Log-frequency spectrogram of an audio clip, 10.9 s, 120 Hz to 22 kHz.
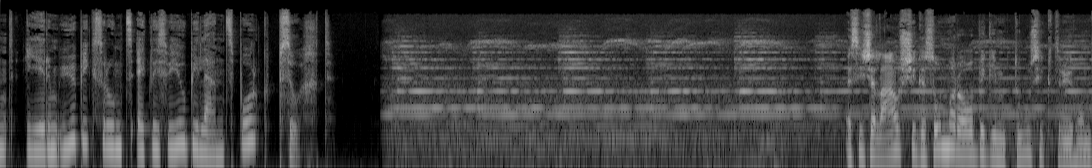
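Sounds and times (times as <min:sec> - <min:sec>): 
speech: 0:00.0 - 0:04.2, 0:08.5 - 0:10.9
church bells ringing in a quiet village on a summer evening: 0:03.8 - 0:10.9.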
